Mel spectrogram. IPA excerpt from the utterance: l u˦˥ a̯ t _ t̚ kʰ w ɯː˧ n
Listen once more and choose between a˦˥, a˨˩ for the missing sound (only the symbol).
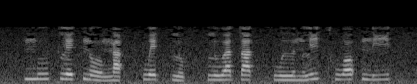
a˦˥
